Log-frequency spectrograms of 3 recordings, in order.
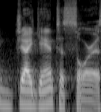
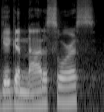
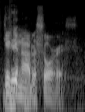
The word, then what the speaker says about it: Giganotosaurus: had the I thought it was called a gigantosaurus so but it's they call it Giganotosaurus that is the correct pronunciation yes Giganotosaurus which apparently is bitten a bigger and meaner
